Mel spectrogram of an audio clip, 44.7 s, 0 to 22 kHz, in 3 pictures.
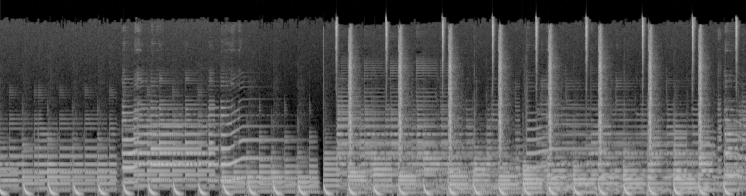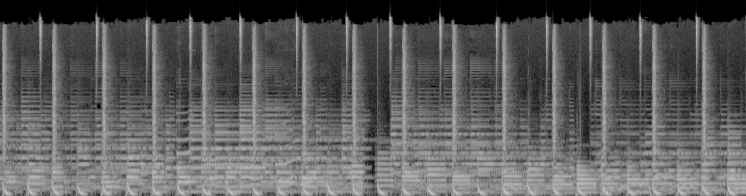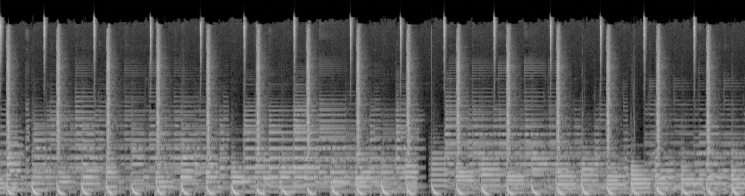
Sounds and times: Techno: 0.0s - 44.7s.

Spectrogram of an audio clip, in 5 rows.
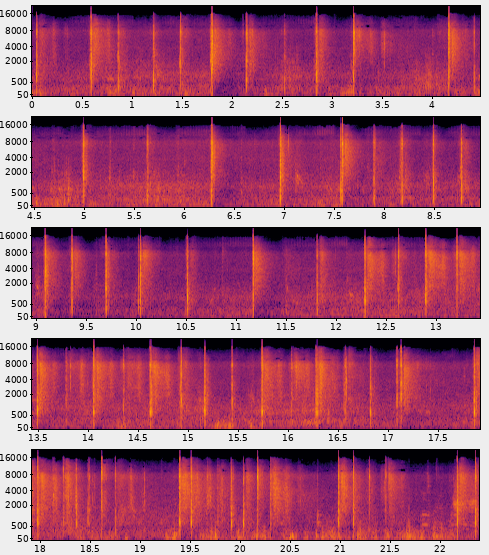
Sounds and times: Whip: 0.0s - 3.6s, 4.2s - 10.6s, 11.2s - 22.3s.

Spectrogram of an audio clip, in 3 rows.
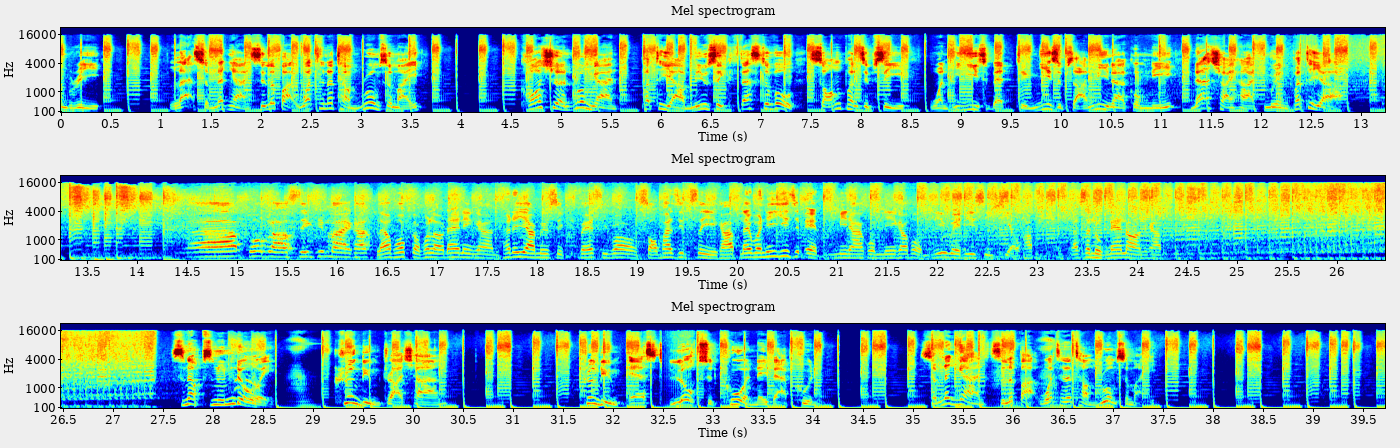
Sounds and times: Speech: 0.0s - 0.4s, 1.1s - 3.6s, 4.6s - 12.9s, 14.4s - 24.3s, 27.6s - 28.6s, 29.2s - 30.4s, 31.7s - 34.1s, 35.1s - 37.4s
Exciting music: 0.0s - 39.7s
Soundtrack music: 0.0s - 39.7s.

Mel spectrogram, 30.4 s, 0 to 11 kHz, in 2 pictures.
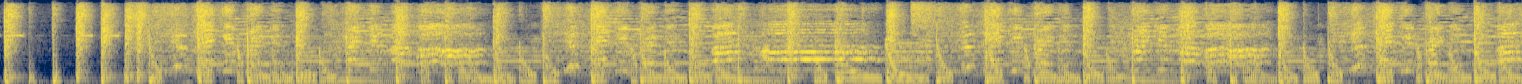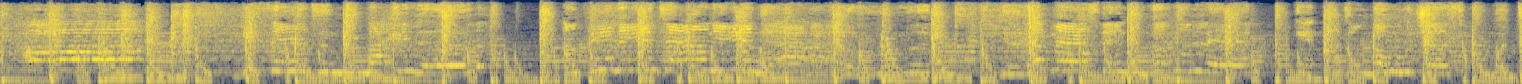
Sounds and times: Music: 0.0s - 30.4s.

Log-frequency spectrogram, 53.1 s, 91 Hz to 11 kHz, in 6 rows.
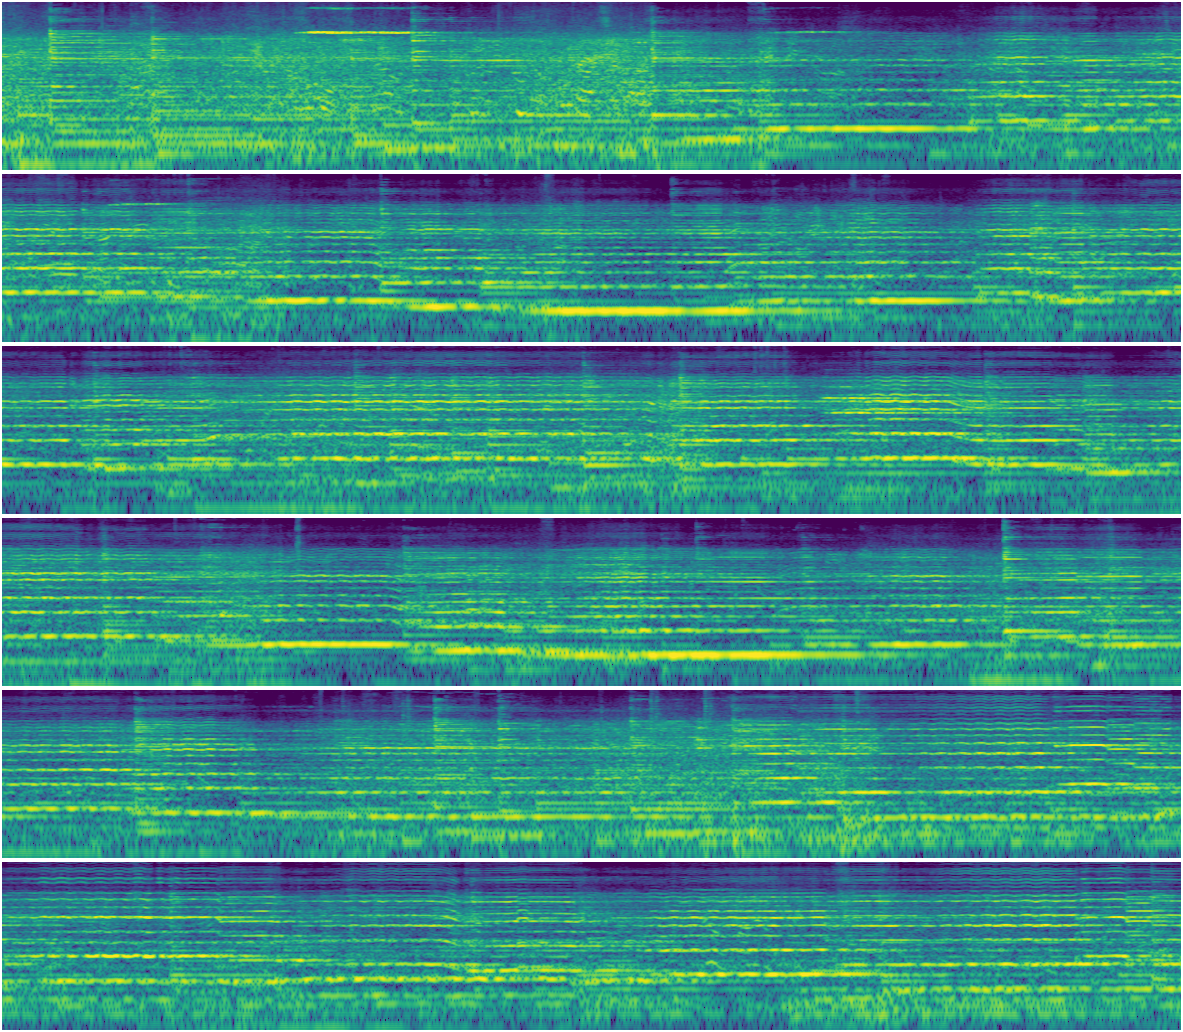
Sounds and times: Violin, fiddle: 0.0s - 53.0s.

